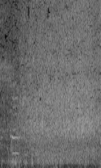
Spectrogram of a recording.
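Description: Small waves washing up on a sandy shore, a steady hiss that swells about half a second in, with wind rumbling on the microphone.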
